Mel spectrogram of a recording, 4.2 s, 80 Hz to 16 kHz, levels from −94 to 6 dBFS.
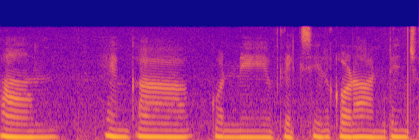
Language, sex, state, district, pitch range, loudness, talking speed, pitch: Telugu, female, Andhra Pradesh, Manyam, 165-175 Hz, -19 LUFS, 100 wpm, 170 Hz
